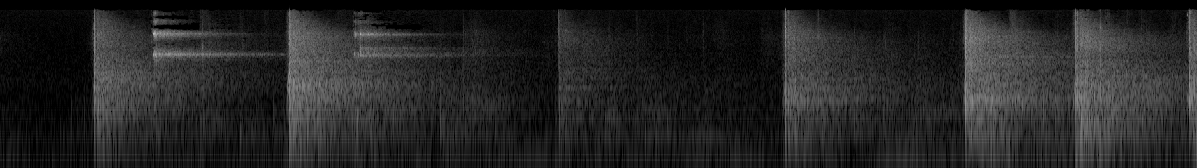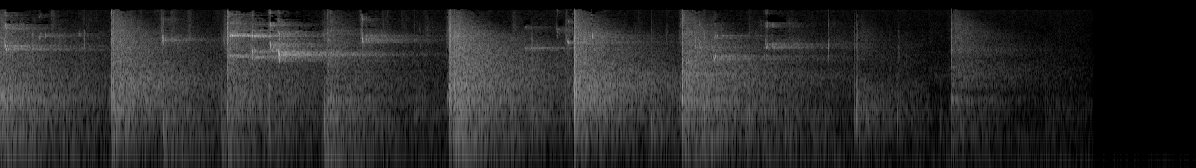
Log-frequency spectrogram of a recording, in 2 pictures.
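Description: Badminton rally: rackets strike the shuttlecock about once a second, each sharp hit echoing through the large hall. Short high squeaks of shoes on the court floor come between some of the hits. The rally stops just before the end.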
